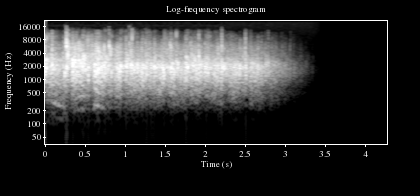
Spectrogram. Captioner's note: audience applause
